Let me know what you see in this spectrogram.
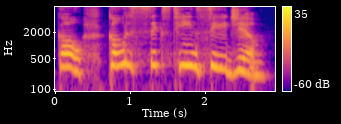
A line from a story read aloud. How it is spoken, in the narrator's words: she screamed it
